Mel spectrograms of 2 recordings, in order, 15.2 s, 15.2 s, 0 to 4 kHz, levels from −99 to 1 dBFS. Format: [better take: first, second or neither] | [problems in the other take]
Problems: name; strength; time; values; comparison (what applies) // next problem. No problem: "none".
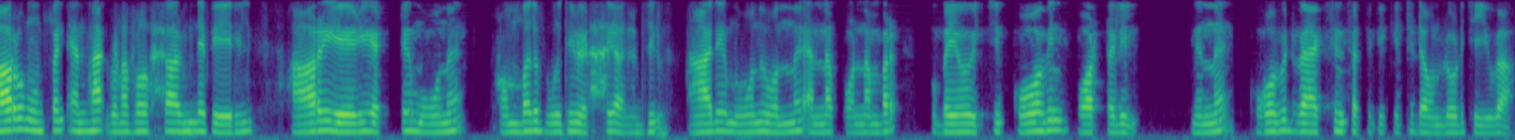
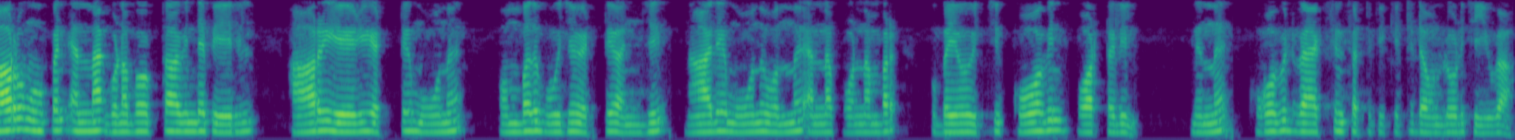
second | noise reduction (neural diffusion model UNIVERSE++)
